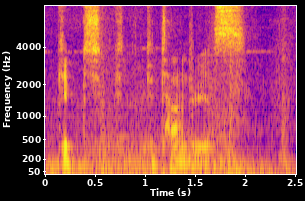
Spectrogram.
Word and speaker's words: Chicondrius: So more like Chicondrius. Pronounced like poisonous at the end.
